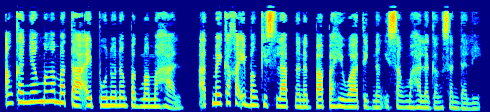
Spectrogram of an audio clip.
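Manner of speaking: usual speaking voice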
